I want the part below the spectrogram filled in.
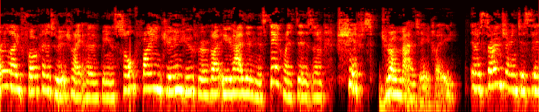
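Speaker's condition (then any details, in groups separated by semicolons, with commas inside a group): Mills hemiplegic ALS, Mills hemiplegic variant; Mills hemiplegic ALS, rare motor neurone disease form; progressive paralysis, restricted movement, limited mobility; dysarthria, could barely keep up with conversation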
